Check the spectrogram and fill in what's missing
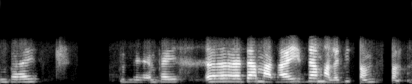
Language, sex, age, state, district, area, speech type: Bodo, female, 45-60, Assam, Kokrajhar, rural, conversation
